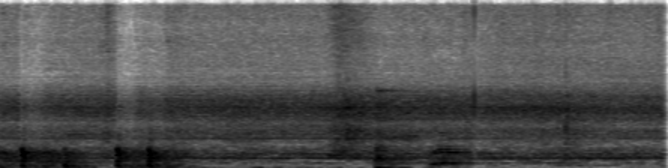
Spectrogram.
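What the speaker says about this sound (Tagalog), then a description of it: "Yan po ang tile setter na gumagamit ng martilyong bakal." A steel hammer taps tiles with sharp metallic strikes on a hard surface several times, irregularly spaced, over a steady hiss of background noise.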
